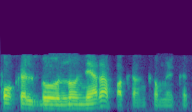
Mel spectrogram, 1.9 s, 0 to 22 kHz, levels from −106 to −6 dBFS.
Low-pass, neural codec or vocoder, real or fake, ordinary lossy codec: 3.6 kHz; none; real; MP3, 32 kbps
